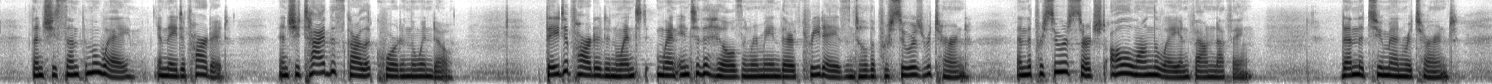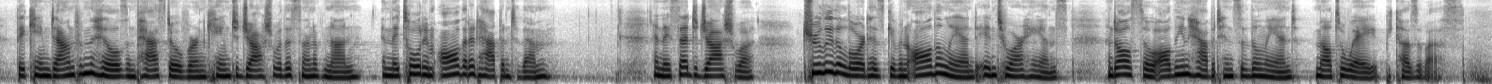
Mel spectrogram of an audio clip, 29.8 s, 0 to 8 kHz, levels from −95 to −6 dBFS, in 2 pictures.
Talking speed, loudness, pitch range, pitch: 215 wpm, -14 LUFS, 175-225 Hz, 195 Hz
